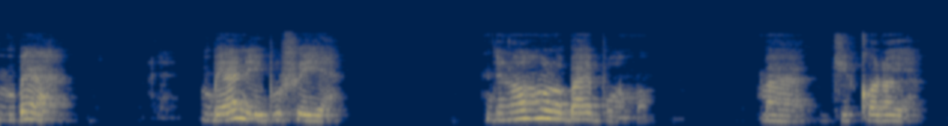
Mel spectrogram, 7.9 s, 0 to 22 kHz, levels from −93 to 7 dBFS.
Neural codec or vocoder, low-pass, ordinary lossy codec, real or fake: none; none; none; real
